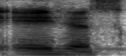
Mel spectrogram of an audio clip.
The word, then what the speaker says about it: Aegis: As you mentioned, Aegis and or Agis. It doesn't really It doesn't really matter. I pronounce it Egis because that's how I uh Well, I'm going to say Aegis cuz it's going to be an accent thing at this.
